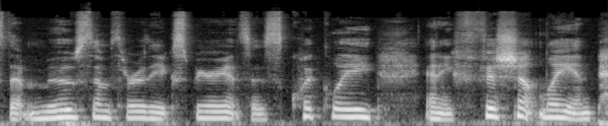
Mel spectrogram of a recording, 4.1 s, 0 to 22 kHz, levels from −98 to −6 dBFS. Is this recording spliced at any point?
no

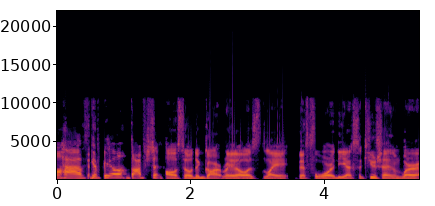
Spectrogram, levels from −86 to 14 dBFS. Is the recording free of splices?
no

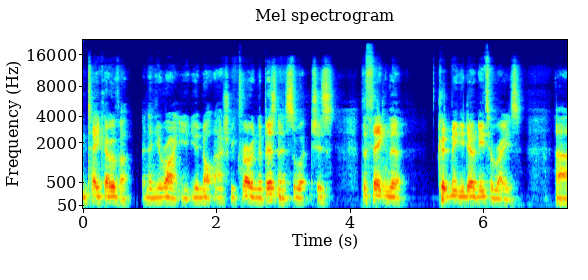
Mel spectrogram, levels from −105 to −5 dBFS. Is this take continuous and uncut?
yes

